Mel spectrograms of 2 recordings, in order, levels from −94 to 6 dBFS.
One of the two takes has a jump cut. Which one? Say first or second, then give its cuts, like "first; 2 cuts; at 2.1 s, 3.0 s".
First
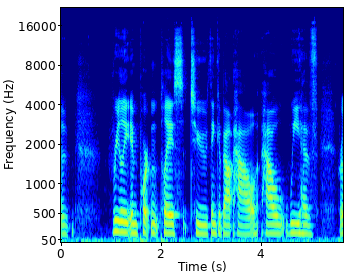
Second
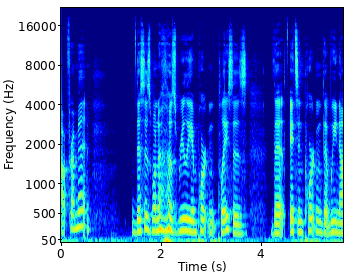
second; 1 cut; at 4.5 s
